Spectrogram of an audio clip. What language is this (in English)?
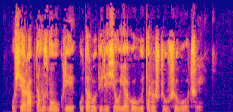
Belarusian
